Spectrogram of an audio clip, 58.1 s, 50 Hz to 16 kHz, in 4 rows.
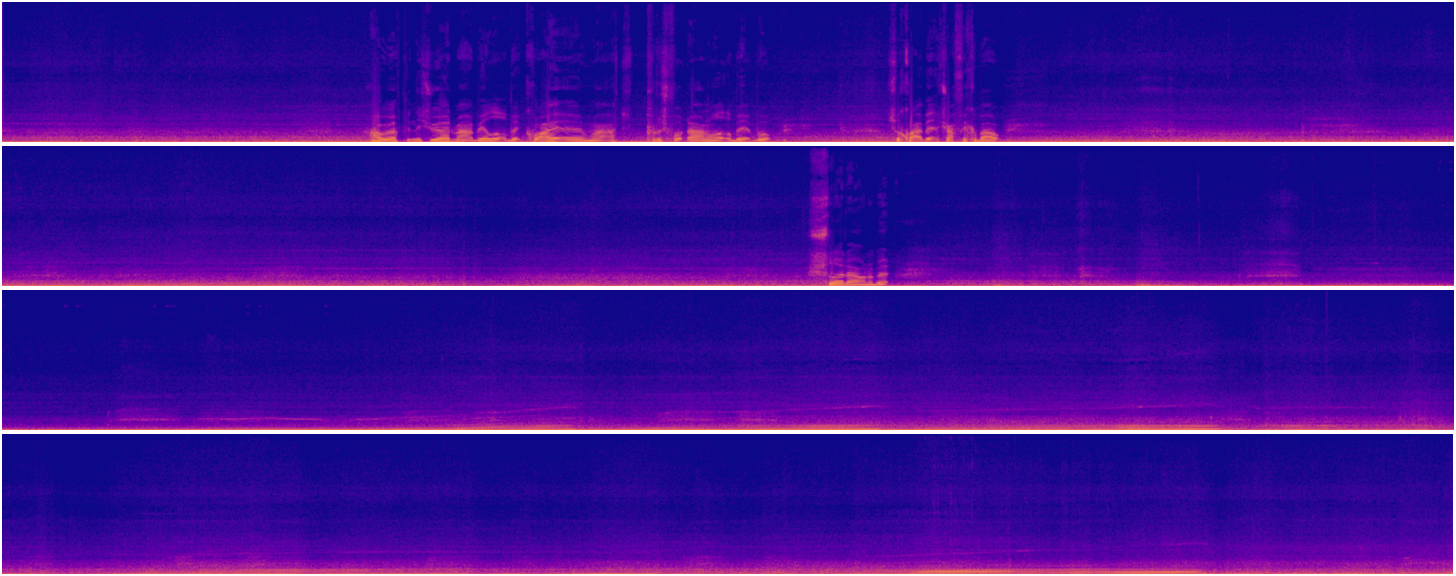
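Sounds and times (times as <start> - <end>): motorcycle engine revving and shifting: 10.0 - 22.6, 23.5 - 28.6, 29.7 - 58.0.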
